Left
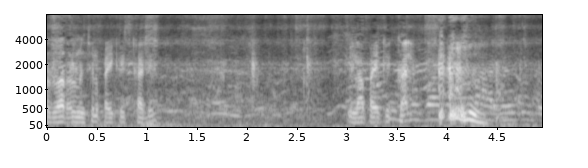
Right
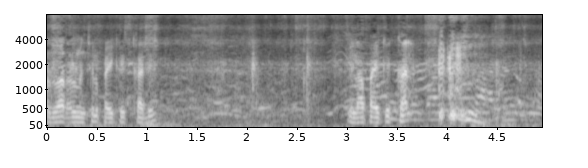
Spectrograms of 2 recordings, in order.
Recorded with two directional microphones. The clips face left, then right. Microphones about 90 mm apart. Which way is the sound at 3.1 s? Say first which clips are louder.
Right 3 dB; 20° right (ahead or behind).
